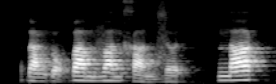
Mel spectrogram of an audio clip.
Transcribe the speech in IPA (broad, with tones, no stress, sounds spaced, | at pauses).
ɗ a˧ ŋ ɗ ɔ̰˧˨ ɓ a˧ m v a˧ n x a˧˩ n z ə˨˩ t̚ | n a˦˥ k̚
